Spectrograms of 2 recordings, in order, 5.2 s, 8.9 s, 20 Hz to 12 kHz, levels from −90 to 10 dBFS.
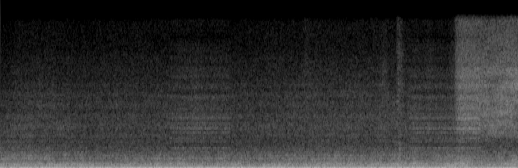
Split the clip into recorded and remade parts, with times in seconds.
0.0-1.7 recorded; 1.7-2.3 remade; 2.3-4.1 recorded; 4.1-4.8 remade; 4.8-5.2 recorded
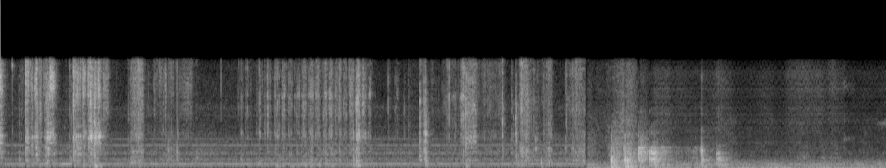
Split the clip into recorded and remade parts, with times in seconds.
0.0-6.5 recorded; 6.5-8.9 remade

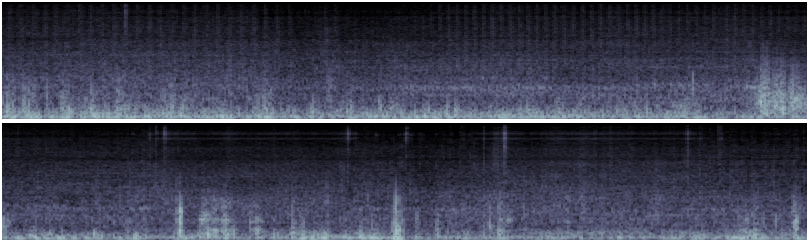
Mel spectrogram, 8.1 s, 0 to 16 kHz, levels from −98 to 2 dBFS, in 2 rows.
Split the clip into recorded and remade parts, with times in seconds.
0.0-4.8 recorded; 4.8-5.8 remade; 5.8-6.4 recorded; 6.4-7.5 remade; 7.5-8.1 recorded

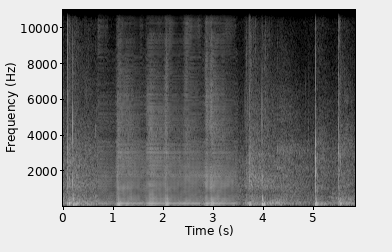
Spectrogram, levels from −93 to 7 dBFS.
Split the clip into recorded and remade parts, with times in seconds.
0.0-0.7 recorded; 0.7-3.5 remade; 3.5-5.8 recorded

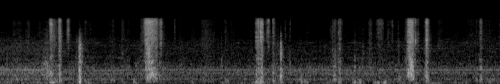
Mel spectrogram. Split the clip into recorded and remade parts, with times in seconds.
0.0-0.5 recorded; 0.5-2.1 remade; 2.1-3.9 recorded; 3.9-5.0 remade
